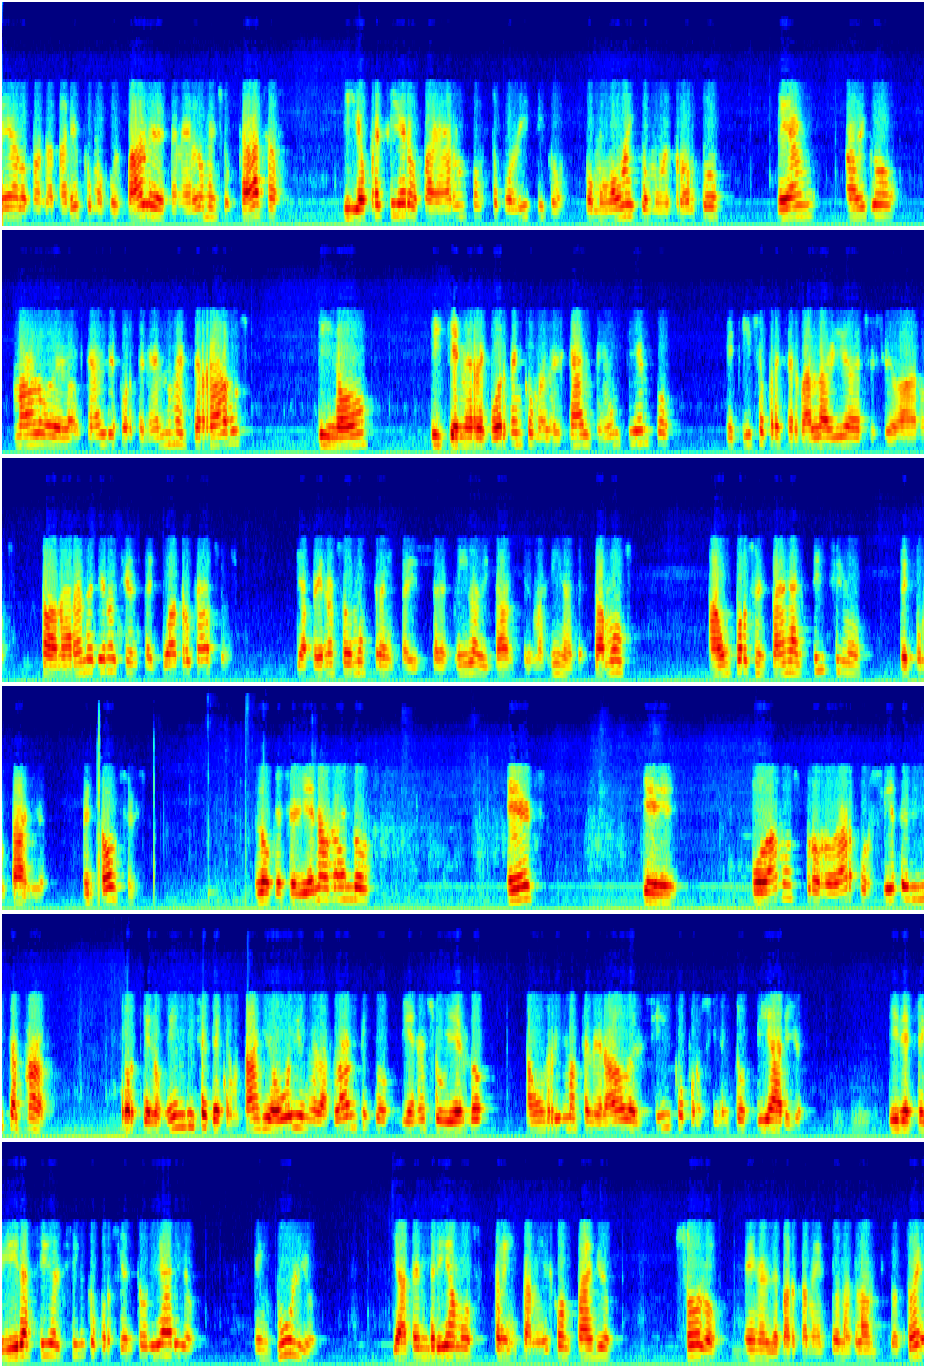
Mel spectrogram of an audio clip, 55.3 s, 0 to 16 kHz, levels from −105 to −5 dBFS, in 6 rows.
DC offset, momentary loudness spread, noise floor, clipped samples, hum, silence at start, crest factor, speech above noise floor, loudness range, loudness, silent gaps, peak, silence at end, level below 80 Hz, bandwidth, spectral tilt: under 0.1%; 15 LU; -64 dBFS; under 0.1%; none; 0 s; 18 dB; 43 dB; 6 LU; -21 LUFS; none; -2 dBFS; 0 s; -64 dBFS; 4.2 kHz; -8 dB/octave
